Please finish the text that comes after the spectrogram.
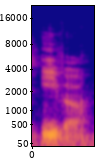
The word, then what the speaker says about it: Ivo: You pronounce my name as Evo. Okay, awesome. Dutch pronunciation is weird.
